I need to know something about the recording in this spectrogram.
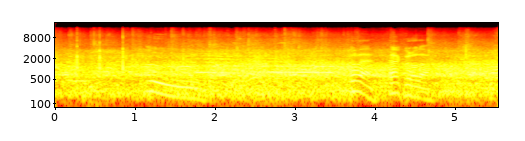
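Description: Members of a crowd whistle shrilly.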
